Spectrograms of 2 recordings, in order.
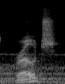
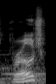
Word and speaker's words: brooch: It says it rhymes with coach. So it's brooch. It's brooch, but it's spelled B R O O C H.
